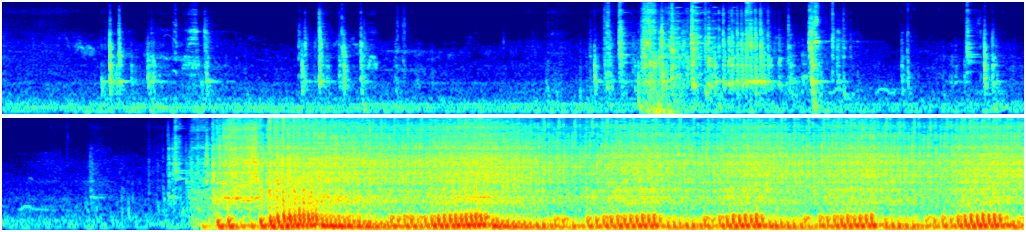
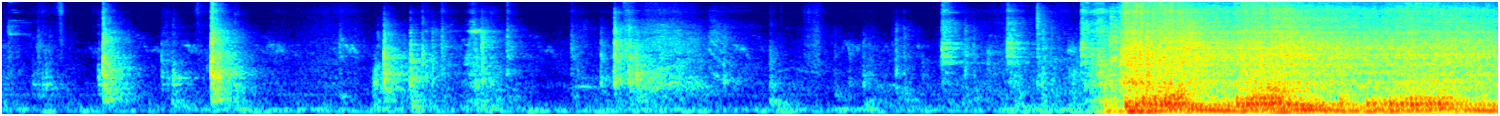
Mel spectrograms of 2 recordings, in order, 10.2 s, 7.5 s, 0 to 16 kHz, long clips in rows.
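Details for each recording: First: 1972 Triumph TR6 motorcycle during warm-up: starts well, but note surges and breaks up, popping and spitting in mid-range; raising carburetor needle one notch considered, cause unconfirmed. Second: 1972 Triumph TR6 motorcycle with a slow warm-up problem, cold start after the pilot jet of the Premier carburetor was checked: twin fires promptly and settles into an even, steady idle with no misses. Normal cold start and idle.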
